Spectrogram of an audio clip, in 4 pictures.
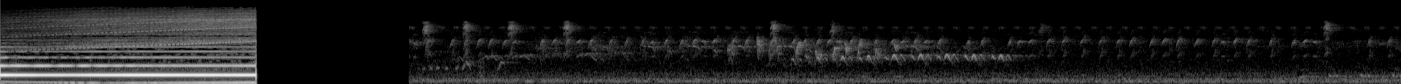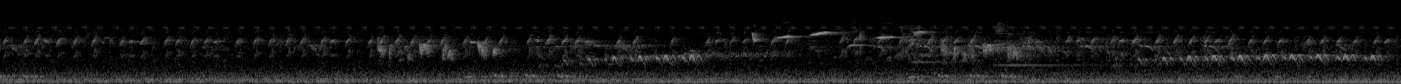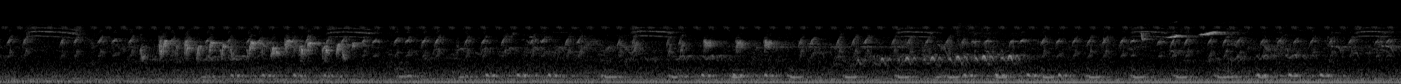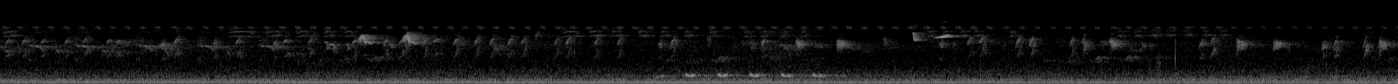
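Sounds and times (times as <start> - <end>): lower trilled bird phrase: 0.0 - 2.6
wild birds chirping and singing: 4.3 - 56.0.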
